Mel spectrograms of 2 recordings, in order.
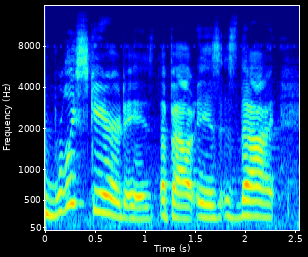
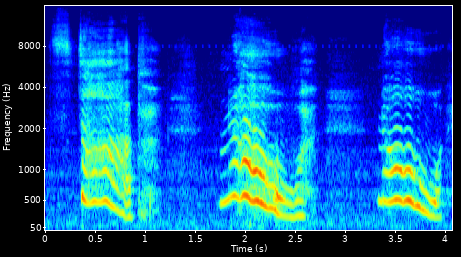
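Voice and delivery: real pained shout of protest, louder and higher; anguished protest; 8 semitones higher, 7 dB louder, much slower than usual. Real, not acted. Fan yelling at anime scene, anguished shout. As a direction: yell at the screen in disbelief.

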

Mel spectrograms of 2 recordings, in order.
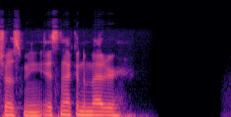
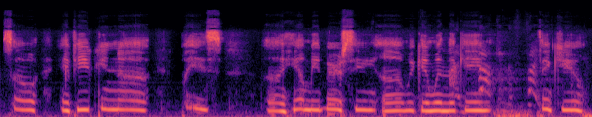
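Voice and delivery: put-on girly voice, pitched up; girl voice; 2 semitones higher than usual. Streamer asking the healer for help, in a girl voice. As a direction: plead politely as a pretend girl. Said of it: "Do the girl voice?".

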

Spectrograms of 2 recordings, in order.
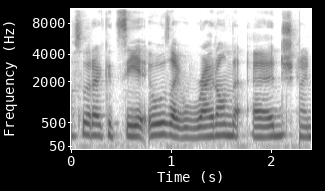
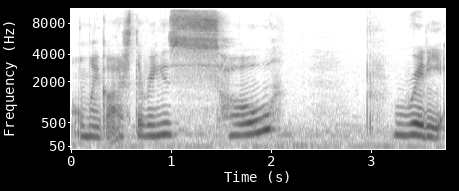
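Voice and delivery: softer, slow, breathless admiration; awed hush; 5 dB quieter, slower than usual. Real, not acted. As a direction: hush in awe of the ring. Admiring the ring on screen.

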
